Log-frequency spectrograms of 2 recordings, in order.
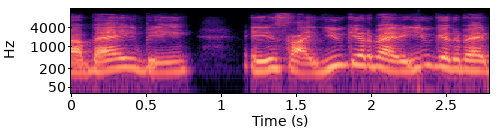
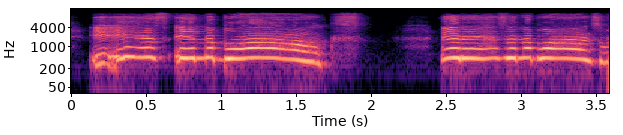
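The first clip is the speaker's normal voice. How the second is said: very high, shrill, insistent raised voice, acted out; 4 dB louder than usual. Retelling a reality show argument, imitating someone raising her voice. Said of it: "raising her voice".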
